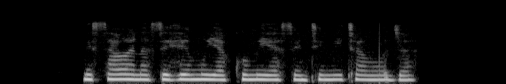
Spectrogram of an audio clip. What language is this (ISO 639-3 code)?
swa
